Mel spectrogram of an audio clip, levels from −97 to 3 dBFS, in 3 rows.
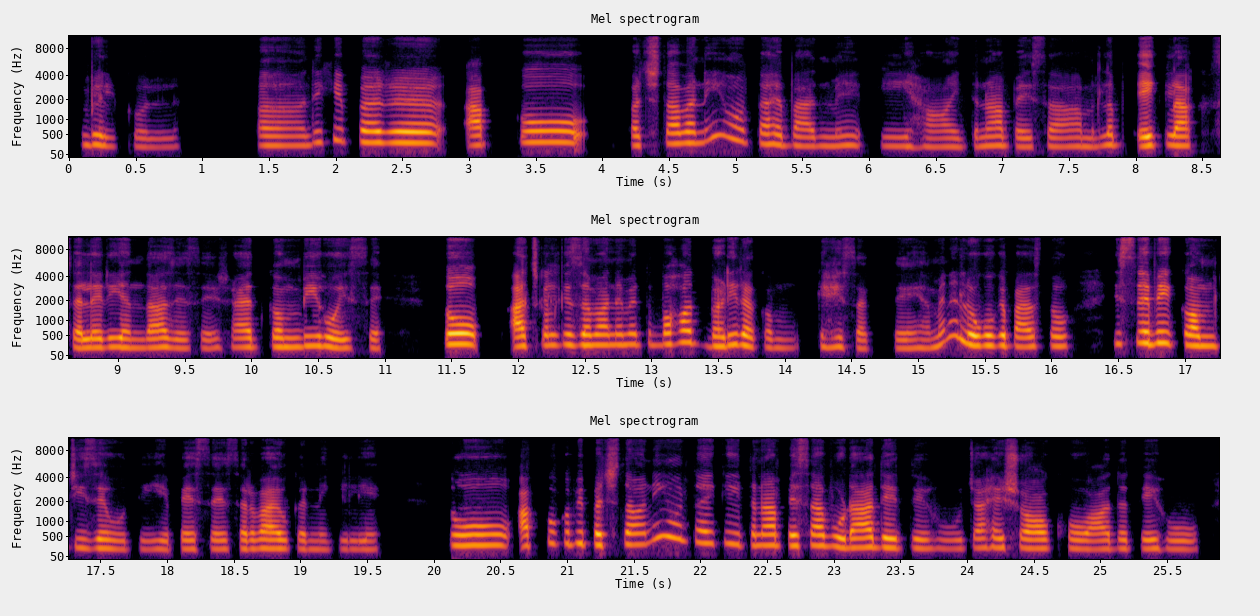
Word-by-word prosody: बिल्कुल। 205 -4 -7 0.8
अ, 225 - -6 0.3
देखिए 290 +6 -11
पर 285 -2 +5 0.2
आपको 290 - -1 0.3
पछतावा 265 +5 -2
नहीं 345 +12 -9
होता 315 - -7
है 250 -1 -2
बाद 215 -2 -8
में 220 +2 -10
कि 210 -2 -16
हाँ, 195 0 -13
इतना 205 +3 -8
पैसा 200 -1 -11
मतलब 225 +4 -9
1 215 +2 +4
लाख 220 -1 +1 0.2
सैलरी 200 +2 +1
अंदाज़े 200 0 -2
से, 185 0 -14
शायद 210 +1 -4
कम 215 -1 0
भी 235 +2 -3
हो 225 -3 +3
इससे। 190 0 -7 0.5
तो 275 -1 +11 0.2
आजकल 235 +3 +3
के 260 +1 -1
ज़माने 255 0 +1
में 265 +1 -3
तो 265 - -17
बहुत 285 +4 +1
बड़ी 230 +3 +1
रकम 205 -6 0 0.3
कह 215 0 -7
सकते 185 -1 -13
हैं 190 +1 -10
हम। 210 +7 -7 0.2
लोगों 245 -4 +7
के 245 - +4
पास 225 -1 -3
तो 230 0 -4 0.3
इससे 300 +2 +3
भी 300 +1 +5
कम 245 -4 +4
चीज़ें 215 -2 -5
होती 190 -1 -10
हैं 185 - -9
पैसे 195 0 -7
सर्वाइव 200 +1 -1
करने 190 -1 -11
के 190 +1 -20
लिए। 185 0 -13 0.5
तो 270 +1 +3
आपको 265 +5 -3
कभी 310 0 -5
पछतावा 285 0 +2
नहीं 470 +10 -3
होता 405 -7 -3
है 320 - 0
कि 310 0 -10
इतना 270 -1 0
पैसा 265 0 +3
आप 255 -1 -1
उड़ा 220 0 +4
देते 215 -2 0
हो, 200 -1 -15
चाहे 220 0 -5
शौक 205 -2 -1
हो, 200 -1 -5
आदतें 195 +1 -6
हो। 190 -1 -11
220 Hz, 170 wpm, -23 LUFS, 200-270 Hz, 0.8 s, तो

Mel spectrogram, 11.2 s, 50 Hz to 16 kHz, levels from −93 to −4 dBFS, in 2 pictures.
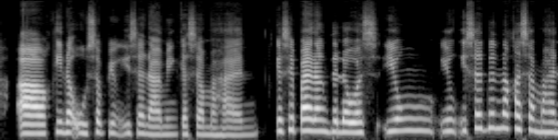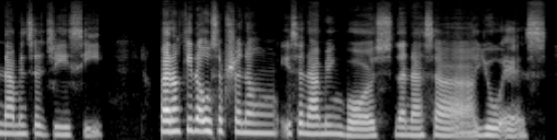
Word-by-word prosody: Ah, 230 0 +9
kinausap 255 -1 -1
'yong 230 -2 -7
isa 235 0 -3
naming 205 -1 -2
kasamahan. 195 -2 -5 0.2
Kasi 295 +2 -1
parang 295 -1 +7
dalawa 260 -2 +3
si - - -12
'yong 300 0 -4
'yong 285 +1 -6
isa 300 +5 0
do'n 370 0 -2
na 365 - +2
kasamahan 300 -7 0
namin 225 -1 -3
sa 225 0 -7
GC, 195 -1 -10 0.5
parang 285 0 +6
kinausap 290 -2 +1
siya 275 - -3
ng 240 -2 -5
isa 235 +1 -5
naming 225 -1 -3
boss 175 -1 -4
na 200 -3 -5
nasa 185 -1 -4
US 185 -2 -6
235 Hz, 155 wpm, -23 LUFS, 200-285 Hz, 0.5 s, Ah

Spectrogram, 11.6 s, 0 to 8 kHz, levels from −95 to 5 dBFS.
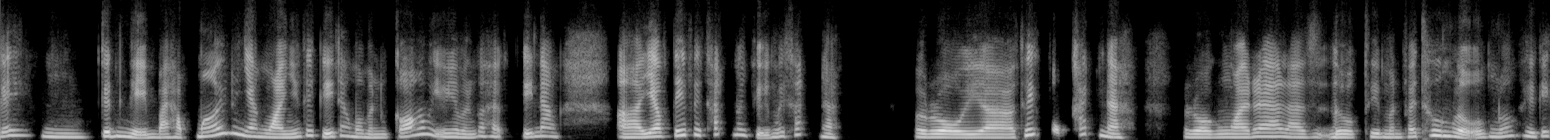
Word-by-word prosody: cái, 285 +4 -2
ừm, 200 -3 -2
kinh 245 0 +3
nghiệm, 175 -1 +1
bài 180 - 0
học 175 -2 -2
mới 265 - +2
nữa 395 - -1
nha, 240 - +2
ngoài 185 -5 +3
những 195 +3 -1
cái 280 +4 -2
kỹ 200 - +3
năng 260 -2 -4
mà 205 - -1
mình 175 -1 -4
có, 235 - +1
ví - - -3
dụ 205 - -1
như 205 - 0
mình 180 -1 -3
có 245 - -4
thể 220 -2 -4 0.2
kỹ 195 - +1
năng, 240 0 -2 0.4
ờ, 185 0 +3
giao 220 +5 +6
tiếp 280 - +3
với 310 - -1
khách, 340 0 -8
nói 315 -1 -3
chuyện - - -2
với 225 - -3
khách 330 +5 -7
nè, 200 -3 -2 0.6
rồi, 180 -2 +5
ờ, 175 -1 +3
thuyết 315 - 0
phục - - -4
khách 360 +1 -6
nè, 200 -8 +3 0.5
rồi 185 -2 +2
ngoài 190 0 +2
ra 225 +1 +2
là 195 -3 0
gi 185 +1 -9
được 180 -1 +1
thì 205 -2 -1
mình 185 -1 -3
phải 210 - -1
thương 280 -4 +2
lượng 195 +1 +2
nữa, 245 +5 -3
thì 230 - -1
cái 245 +3 -4
205 Hz, 285 wpm, -21 LUFS, 185-245 Hz, 0.6 s, giao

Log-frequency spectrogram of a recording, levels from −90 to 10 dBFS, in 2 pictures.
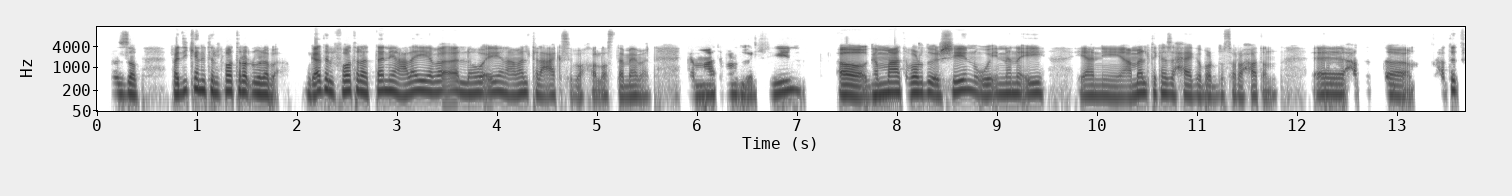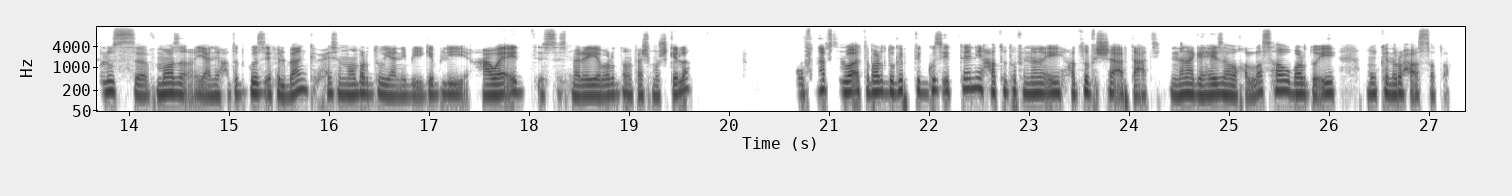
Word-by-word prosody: بالضبط، 160 -2 +1 0.3
فدي 160 +4 +4
كانت 200 -3 +3
الفترة 185 +2 +4
الأولى 165 -2 +3
بقى، - - -9 0.2
جات 160 +6 +5
الفترة 190 0 +4
التانية 190 +3 +3
عليّا 180 +4 +3
بقى 185 - +2
اللي 165 -1 0
هو 175 +1 +1
إيه، 180 0 0
أنا 165 -3 -1
عملت 165 +2 -1
العكس 145 0 -3
بقى 130 -1 -8
خلاص - - -8
تمامًا، 135 0 -3 0.5
جمّعت 150 +2 +3
برضه 155 -1 -3
قرشين 180 +8 0 0.4
آه، 145 -3 +8
جمّعت 165 +4 +5
برضه 170 0 +3
قرشين 185 +7 +4
وإن 155 0 -1
أنا 165 0 +1
إيه، 165 +1 0 0.3
يعني 140 -2 -2
عملت 165 +5 +1
كذا 160 -2 -1
حاجة 145 -1 -1
برضه 135 +1 -6
صراحةً، 130 0 -4 0.6
آآ 155 0 +1
حطّيت 155 +4 -7 0.6
حطّيت 200 - -4
فلوس 180 -2 -2
في 150 +2 -4
مُعظم 165 0 +2
يعني 145 0 -3
حطّيت 155 +1 -9
جزء 170 -2 +1
في 150 - -10
البنك 160 +9 -1
بحيث 165 +1 -7
إن 155 - -1
هو 150 - 0
برضه 160 -1 -2
يعني 140 -1 -3
بيجيب 150 +2 -6
لي 155 -1 -3 0.2
عوائِد 155 +3 +4 0.2
استثمارية 145 -2 -1
برضه 155 +5 -4
ما 150 - -3
فيهاش 145 0 -6
مشكلة. 155 +8 -1 1.1
وفي 155 +1 -8
نَفْس 205 -2 -1
الوقت 185 +2 +4
برضه 180 0 +2
جبت 195 +1 -2
الجزء 195 +3 -2
التاني 225 +5 0
حطّيته 190 -1 -3
في 175 - -11
إن 165 - 0
أنا 165 0 +2
إيه، 170 +1 +1
حطّيته 160 +3 -2
في 160 - -9
الشَقّة - - +1
بتاعتي، - - -6
إن 145 - -1
أنا 160 +1 +3
أجهّزها 155 0 +2
وأخلّصها 180 +7 -1
وبرضه 160 -5 +1
إيه، 170 +1 +2 0.3
ممكن 165 0 -2
أروح 170 +1 0
أقسّطها، - - -8
160 Hz, 185 wpm, -22 LUFS, 150-180 Hz, 1.1 s, آه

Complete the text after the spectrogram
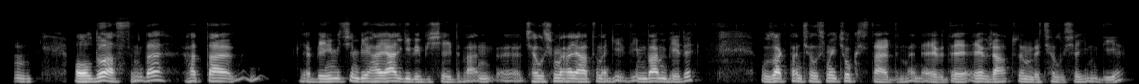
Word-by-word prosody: Hıı, 135 -2 -6 0.4
oldu 135 +6 +8
aslında 175 +6 +2 0.2
hatta, 150 0 +3
ımm, 230 - -11
benim 135 +1 +2
için 140 +1 -2
bir 145 - +2
hayal 140 +2 +5
gibi 125 -3 -2
bir 115 - -11
şeydi. 125 +2 -7
Ben, 135 -1 -4
eee, 165 -2 -10
çalışma 135 +2 -1
hayatına 140 -1 +3
girdiğimden 140 -2 0
beri 130 +9 -4 0.7
uzaktan 140 +3 +2
çalışmayı 135 +1 -2
çok 155 +2 -3
isterdim. 120 -1 -3
Hani, 140 -1 -8
evde, 115 +1 -2
ev 135 -2 0
rahatlığında 130 -2 -2
çalışayım 120 +2 -8
diye 115 - -6
135 Hz, 145 wpm, -21 LUFS, 130-145 Hz, 0.7 s, oldu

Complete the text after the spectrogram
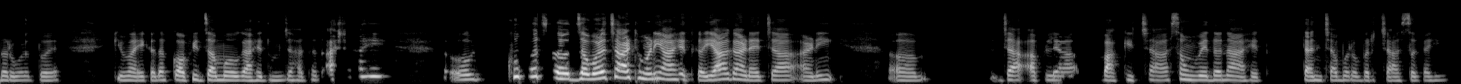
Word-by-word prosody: दरवळतोय 185 -1 -6 0.6
किंवा 195 -1 -3
एखादा 185 +1 -3
कॉफीचा 200 0 +1
मग 195 -1 0
आहे 185 0 0
तुमच्या 195 +1 -7
हातात. 185 +2 -10
अशा 280 +9 -11
काही 370 +1 +2 0.7
अ, 225 -5 -2 0.4
खूपच 365 +1 +3 0.3
जवळच्या 280 +6 +8
आठवणी 280 -3 +5
आहेत 230 -1 +2
का 195 - +2
या 215 +5 +5
गाण्याच्या? 200 -3 0
आणि 200 +2 -5 0.6
अ, 185 -1 -6 0.9
ज्या 205 0 +1 0.2
आपल्या 195 -1 -7 0.3
बाकीच्या 195 +1 -4
संवेदना 200 -2 -2
आहेत, 175 -1 -7 0.4
त्यांच्या 190 +1 -3
बरोबरच्या 185 -1 -8
असं 180 +1 -7
काही? 185 +1 -11
195 Hz, 120 wpm, -21 LUFS, 185-225 Hz, 0.9 s, जवळच्या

